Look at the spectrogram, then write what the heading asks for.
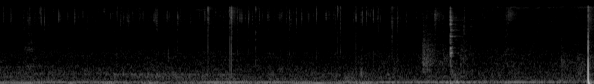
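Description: Omelette of egg, tuna and vegetables sizzling gently in a nonstick frying pan, with faint scattered crackles over a steady low hum. A sharp click comes right at the end.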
